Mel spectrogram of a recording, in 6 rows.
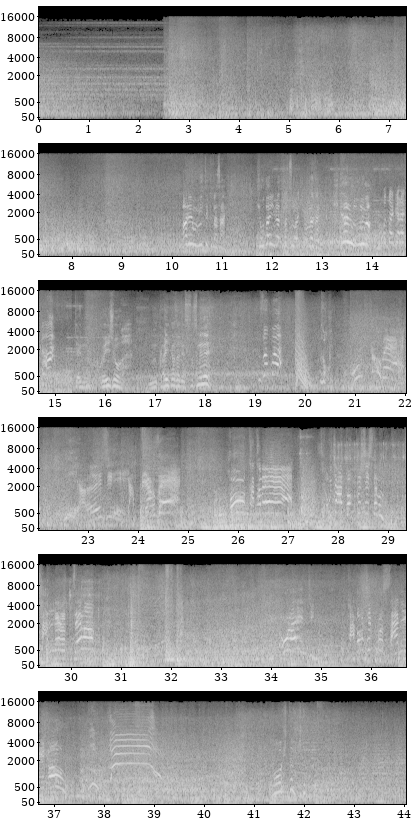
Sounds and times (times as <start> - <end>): Music: 24.0 - 44.0.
